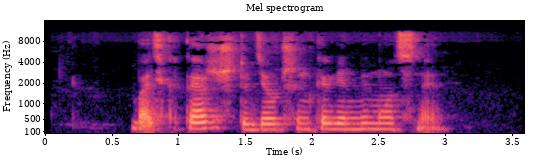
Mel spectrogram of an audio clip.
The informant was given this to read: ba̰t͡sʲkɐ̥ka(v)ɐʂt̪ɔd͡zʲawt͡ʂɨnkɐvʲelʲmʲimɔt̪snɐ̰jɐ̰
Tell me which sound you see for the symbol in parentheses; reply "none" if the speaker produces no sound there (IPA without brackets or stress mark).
ʐ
